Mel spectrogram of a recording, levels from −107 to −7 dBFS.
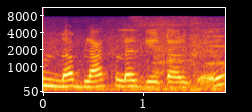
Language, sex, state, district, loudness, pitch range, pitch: Tamil, female, Tamil Nadu, Chennai, -14 LUFS, 210-245 Hz, 235 Hz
